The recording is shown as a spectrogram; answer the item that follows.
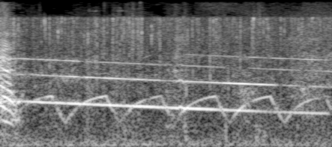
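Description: Emergency-vehicle siren sounding: a long tone sinking slowly in pitch, with a quick repeating yelp under it, several sweeps a second.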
